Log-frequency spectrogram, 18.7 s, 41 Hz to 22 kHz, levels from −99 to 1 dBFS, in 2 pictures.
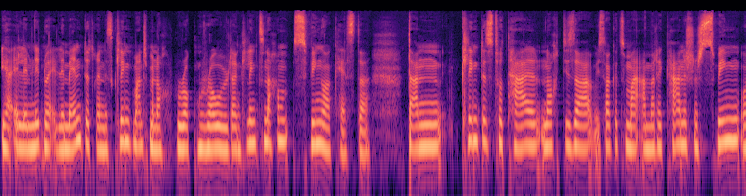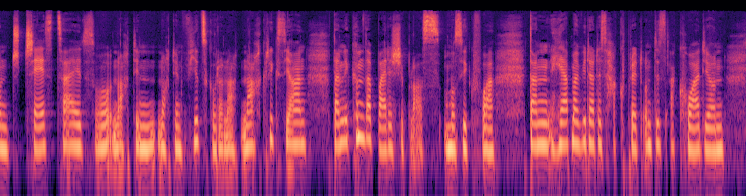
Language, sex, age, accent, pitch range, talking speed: German, female, 20-39, German, 200-235 Hz, 175 wpm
